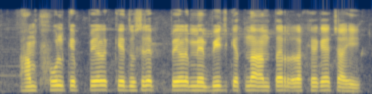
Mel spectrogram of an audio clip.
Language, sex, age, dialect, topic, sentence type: Magahi, male, 18-24, Western, agriculture, question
